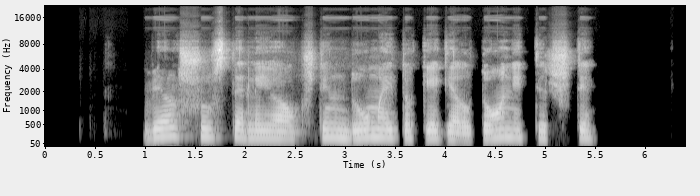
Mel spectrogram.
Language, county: Lithuanian, Klaipėda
